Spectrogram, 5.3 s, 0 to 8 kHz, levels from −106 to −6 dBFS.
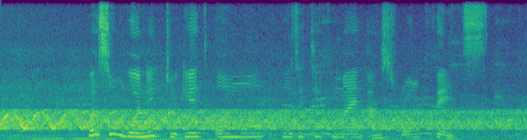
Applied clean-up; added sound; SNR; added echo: none; Motor vehicle (road) / Siren; -4 dB; none.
